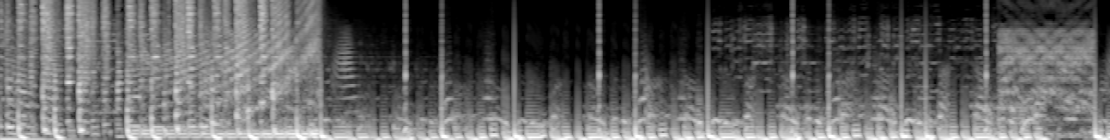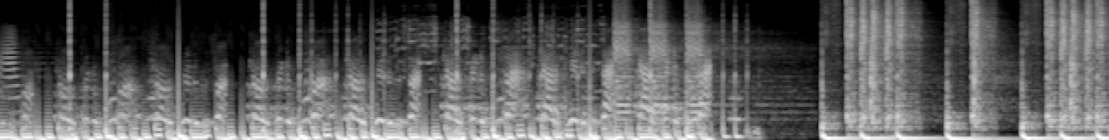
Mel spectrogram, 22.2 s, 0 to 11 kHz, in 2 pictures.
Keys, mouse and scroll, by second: 3.0 click, 5.7 space, 6.2 click, 9.1 space.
